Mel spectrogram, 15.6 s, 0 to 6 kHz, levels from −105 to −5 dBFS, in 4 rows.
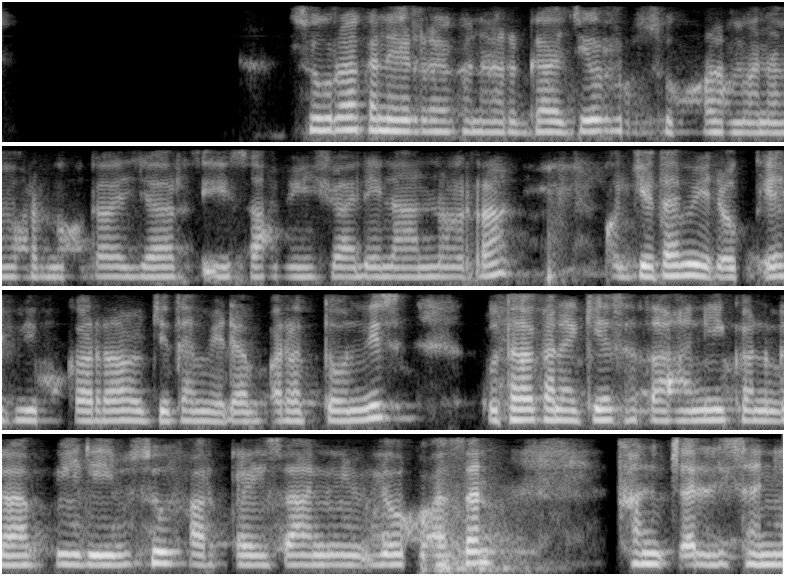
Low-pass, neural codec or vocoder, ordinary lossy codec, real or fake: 5.4 kHz; codec, 24 kHz, 3 kbps, HILCodec; MP3, 48 kbps; fake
